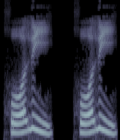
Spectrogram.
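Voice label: "huo2 li4", Mandarin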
